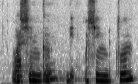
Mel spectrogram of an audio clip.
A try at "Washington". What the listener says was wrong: Washington, we don't pronounce the G.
